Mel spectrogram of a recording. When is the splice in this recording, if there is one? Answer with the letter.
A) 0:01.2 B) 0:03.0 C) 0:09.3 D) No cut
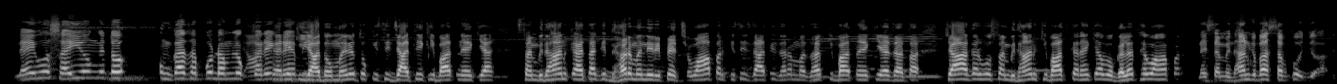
B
